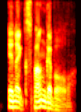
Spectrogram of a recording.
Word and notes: inexpungible: British English

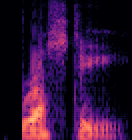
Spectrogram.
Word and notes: rusty: American English

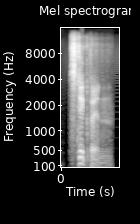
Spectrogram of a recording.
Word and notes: stickpin: British English

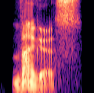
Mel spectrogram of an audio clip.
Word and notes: vagus: British English

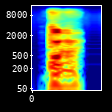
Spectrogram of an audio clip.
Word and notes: dah: British English

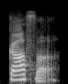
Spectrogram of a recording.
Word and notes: carfare: Indian

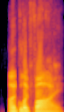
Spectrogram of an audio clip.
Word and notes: uglify: American English

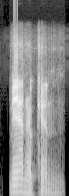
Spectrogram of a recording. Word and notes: manakin: American English

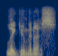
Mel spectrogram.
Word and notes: leguminous: American English

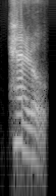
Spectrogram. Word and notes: harrow: Indian

